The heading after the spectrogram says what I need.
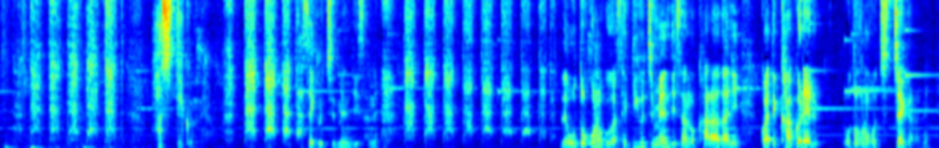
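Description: In a casual monologue reviewing a horror movie, a fairly high-voiced man talks a little fast while recounting the plot. He brings the scenes to life with sound effects and acted-out voices.

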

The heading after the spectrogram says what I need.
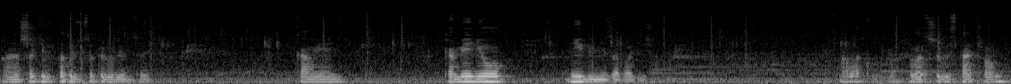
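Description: A man gives casual let's-play commentary on a horror game. He is jumpy and swears freely, and he chats to the objects he picks up. He talks at an unhurried pace over a noisy background. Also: medium pitch, level tone. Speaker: gamer.

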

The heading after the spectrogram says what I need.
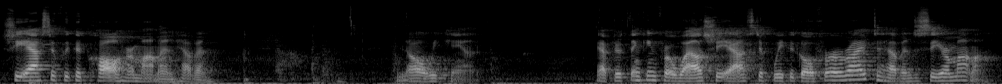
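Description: An older woman with a Midwestern American accent, giving a steady, subdued prepared speech at a podium into a handheld mic. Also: low voice, normal speed, vocal fry, long pauses. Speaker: grieving mother giving a speech. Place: large banquet hall. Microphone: handheld microphone. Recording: echoey banquet hall.

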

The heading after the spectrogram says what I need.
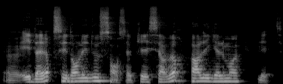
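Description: A man with a medium-pitched voice and lively intonation races through an informal technical walkthrough on a video call. Speaking over a headset from a small indoor room, he explains each step with plenty of hesitations.

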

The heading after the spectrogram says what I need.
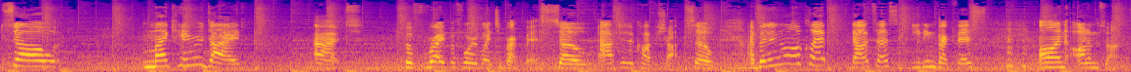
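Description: Over music, a young adult woman with a fairly high, lively voice chats to her handheld camera at a normal speed. The upbeat, filler-heavy vlog moves from a hotel room to a parked car.

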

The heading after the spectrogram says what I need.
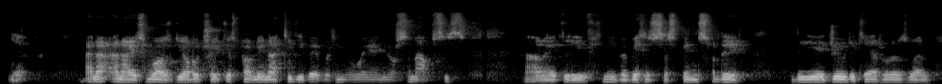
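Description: On an echoing home video call, an older workshop tutor with an Irish accent offers casual, advisory instruction. His fairly low, dark voice stays flat in pitch and moves at a fairly quick pace, often punctuated by short check-in tags.

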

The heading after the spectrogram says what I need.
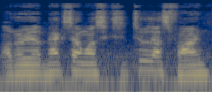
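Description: A man's voice: a little high, normal speed. A man vlogging a road trip from inside his car, chatting and thinking aloud with small fillers. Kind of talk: casual driving commentary. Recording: car noise in background. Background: car road noise.

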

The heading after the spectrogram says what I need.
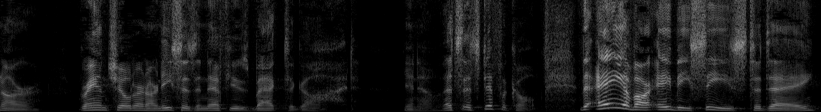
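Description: Pastor preaching at a pulpit microphone. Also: male voice, on the high side. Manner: relaxed, anecdotal, with frequent fillers. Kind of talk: conversational sermon. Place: church sanctuary.

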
